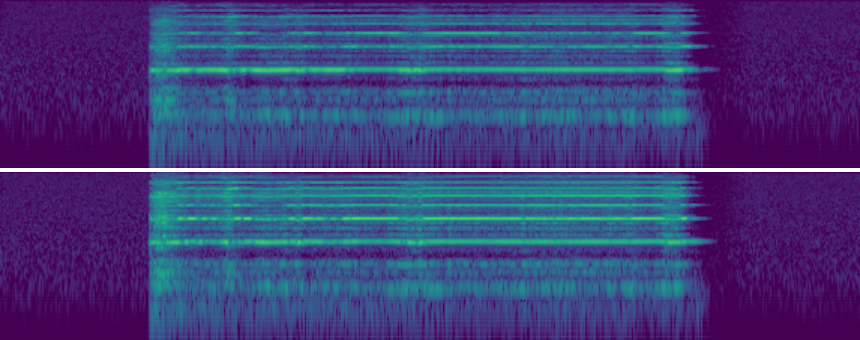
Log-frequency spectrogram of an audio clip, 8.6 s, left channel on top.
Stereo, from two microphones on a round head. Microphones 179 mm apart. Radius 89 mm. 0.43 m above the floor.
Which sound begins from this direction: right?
A violin, at 1.5 s.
